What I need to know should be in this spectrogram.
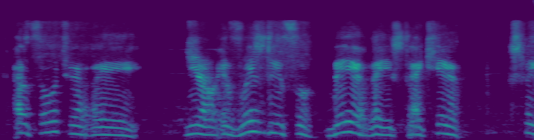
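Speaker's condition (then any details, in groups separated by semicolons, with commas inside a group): Spinal muscular atrophy type 2; type 2, initially diagnosed type 1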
